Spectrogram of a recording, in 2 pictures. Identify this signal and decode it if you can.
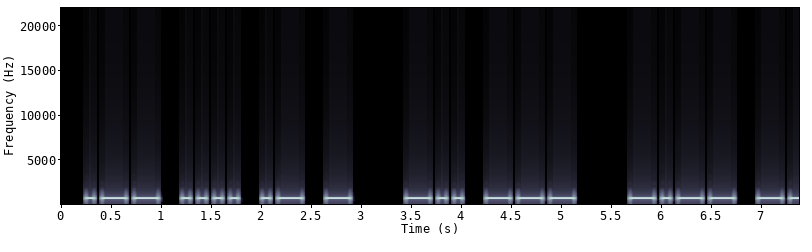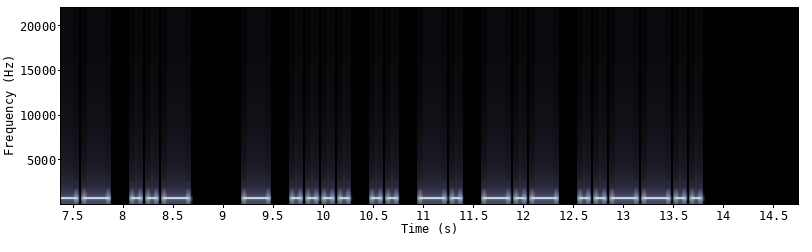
Morse code, heard as a keyed tone, about 15 wpm, 700 Hz. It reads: WHAT DO YOU THINK?
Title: Sentences from Top 200 Words 15wpm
